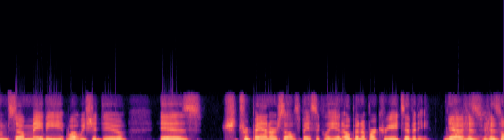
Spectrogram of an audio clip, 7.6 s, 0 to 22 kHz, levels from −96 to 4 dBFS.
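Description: At 3.19 s, for 140 ms, and again at 6.61 s, for 40 ms, the background drops into a smooth, steady hiss that switches in and out. This is AMR comfort noise: the phone judged the talker silent, stopped sending speech frames, and the receiver filled the gaps with synthetic noise.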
